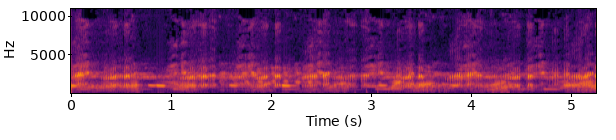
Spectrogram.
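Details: Many frogs croak at once, harsh rattling calls mixed with short clear rising notes, the chorus swelling and easing but never stopping.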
